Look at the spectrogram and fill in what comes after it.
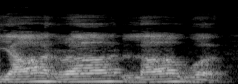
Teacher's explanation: सटने का प्रयास तो हो रहा है लेकिन पूर्णतः स्पर्श नहीं हो रहा है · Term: अंतस्थ व्यंजन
